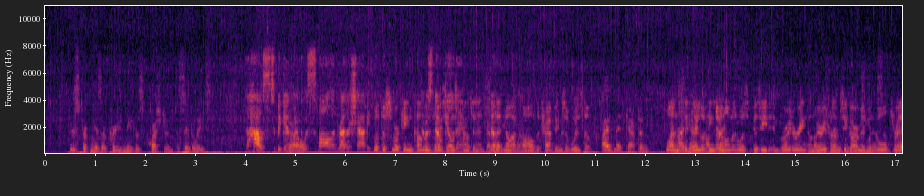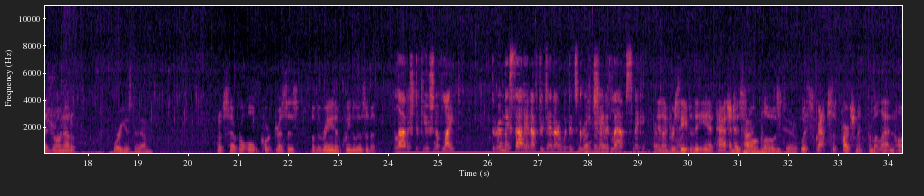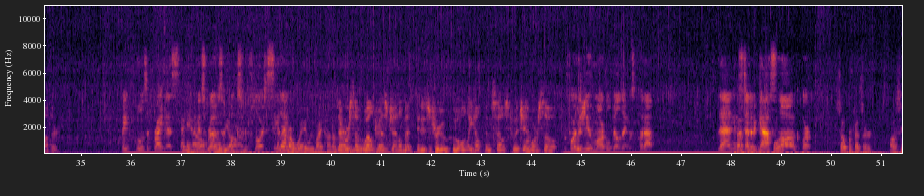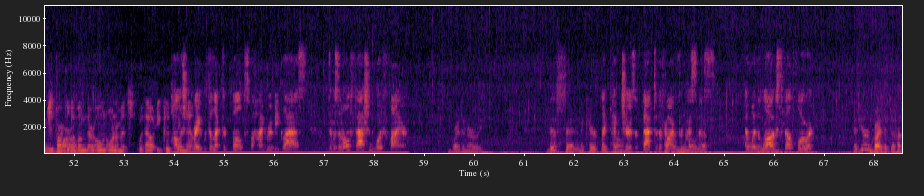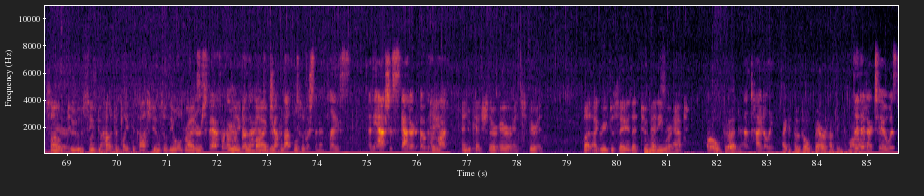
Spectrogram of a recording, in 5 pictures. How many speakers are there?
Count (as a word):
three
